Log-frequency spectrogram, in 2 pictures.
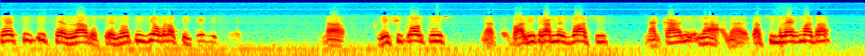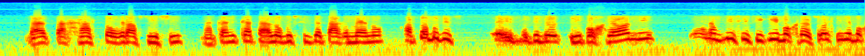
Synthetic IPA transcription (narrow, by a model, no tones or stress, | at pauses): e̞t͡ssit̪ise̞lɐðo̞se̞no̞t̪iʝeoɣɾɐficit̪isθei | nɐ̰ | kɾisiko̞lp̪us | nɐ̰vɐlitɾɐme̞zvɐsis | nɐkɐninɐnɐ̰t̪ɐsimble̞ɣmɐt̪ɐ | nɐt̪ɐxɐɾt̪o̞ɣɾɐfisi | nɐkɐnikɐt̪ɐlo̞ɣusind̪e̞t̪ɐɣme̞nu | ɐft̪oput̪is | pt̪iipo̞xɾe̞o̞ni | ienɐt̪isisiciːp̬o̞xɾeosio̞çiineip̬o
